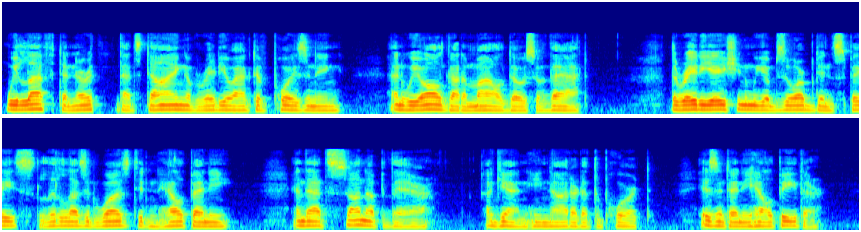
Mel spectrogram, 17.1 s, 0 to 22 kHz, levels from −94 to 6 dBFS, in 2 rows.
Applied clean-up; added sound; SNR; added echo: none; none; none; none.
